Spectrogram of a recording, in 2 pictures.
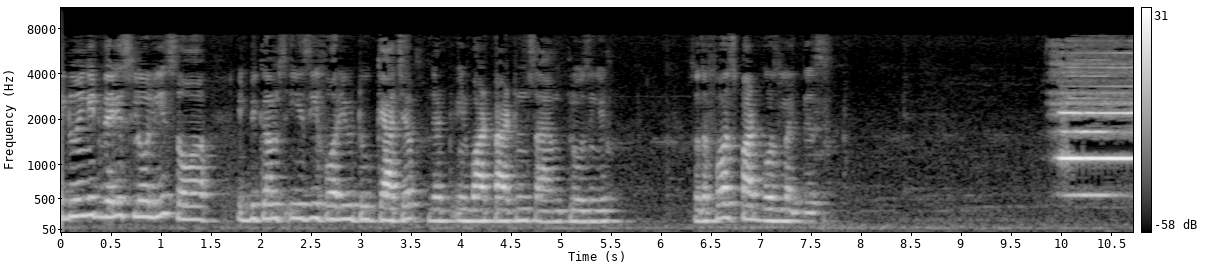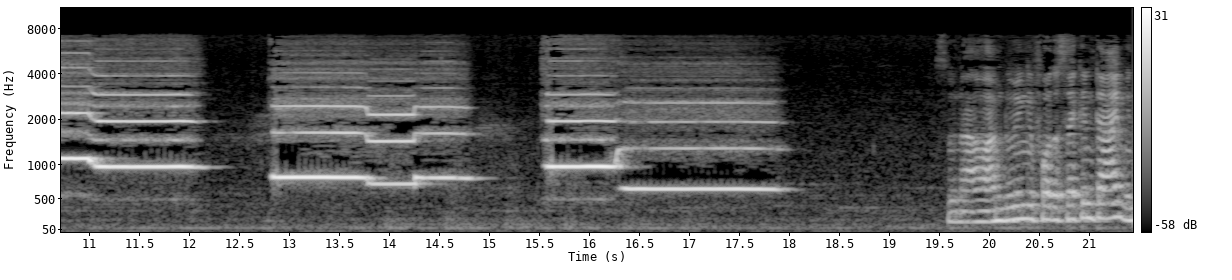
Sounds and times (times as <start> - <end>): Speech: 0.0 - 5.6, 6.3 - 7.8, 19.5 - 21.4
Flute: 9.8 - 18.2.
